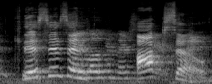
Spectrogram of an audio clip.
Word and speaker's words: OXO: This is this is an Logan, there's OXO. That's how you pronounce it. I was told that when I worked at Williams-Sonoma. OXO, O-X-O. People don't know how to say it. That's the brand. It's called OXO.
